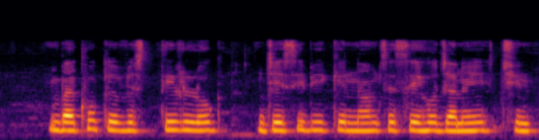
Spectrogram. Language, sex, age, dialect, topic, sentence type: Magahi, male, 60-100, Western, agriculture, statement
